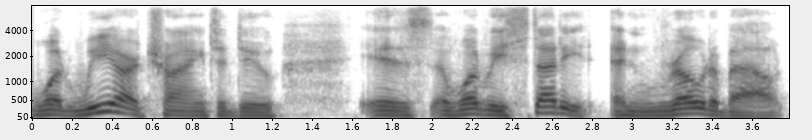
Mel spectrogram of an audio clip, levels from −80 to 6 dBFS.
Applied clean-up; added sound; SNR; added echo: none; none; none; none.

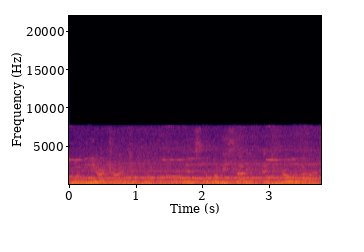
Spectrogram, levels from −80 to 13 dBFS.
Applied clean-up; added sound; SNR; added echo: none; Subway, metro, underground; -1 dB; reverberation time 1.4 s.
